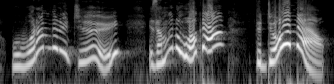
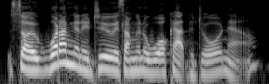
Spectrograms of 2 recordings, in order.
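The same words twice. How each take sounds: First: "Well, what I'm gonna do is I'm gonna walk out the door now" high and loud, rising up at the end like a question; exaggerated uptalk on "now". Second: "So what I'm gonna do is I'm gonna walk out the door now" with a firm falling end. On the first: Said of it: "I'm exaggerating it". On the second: Showing high status, firm fall at the end. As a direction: drop the pitch on "now". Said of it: "high status drop at the end of the sentence". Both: Shown as a demonstration.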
